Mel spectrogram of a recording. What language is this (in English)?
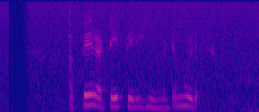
Sinhala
